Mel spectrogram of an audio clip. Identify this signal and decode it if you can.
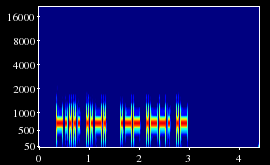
Morse code, heard as a keyed tone, about 28 wpm, 700 Hz. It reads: 6F WPA
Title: Field Day Exchanges Encore - 28wpm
